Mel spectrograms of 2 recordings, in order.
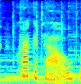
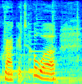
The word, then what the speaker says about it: Krakatau: On Sunday, August 26, 1883, in what is now Indonesia, a volcano known as Krakatau, which has been somewhat westernized or mispronounced as Krakatoa, began to erupt.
